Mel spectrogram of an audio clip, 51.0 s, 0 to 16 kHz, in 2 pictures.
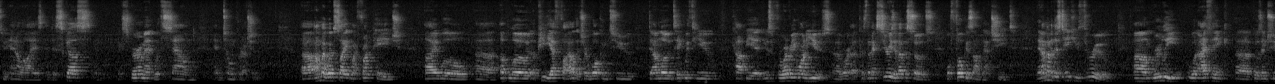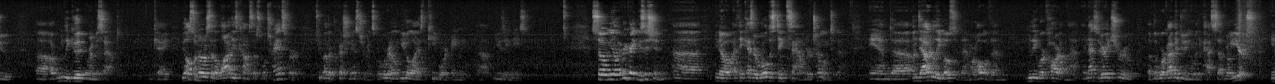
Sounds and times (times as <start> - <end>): Speech: 0.0 - 5.3, 6.0 - 36.1, 37.3 - 51.0.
